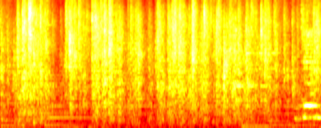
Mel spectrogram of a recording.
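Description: Plastic bag crinkling and rustling densely and continuously as napa cabbage coated in kimchi paste is kneaded inside it.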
